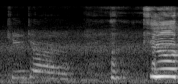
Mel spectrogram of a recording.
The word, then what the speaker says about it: Qatar: a t a r Qatar how do you pronounce it qar qar what happens to the a after the Q quar quar very good I think I'm pronouncing so I'm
